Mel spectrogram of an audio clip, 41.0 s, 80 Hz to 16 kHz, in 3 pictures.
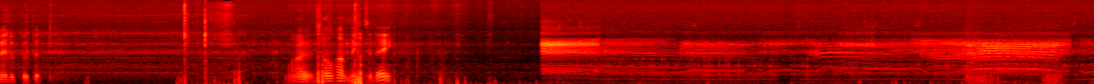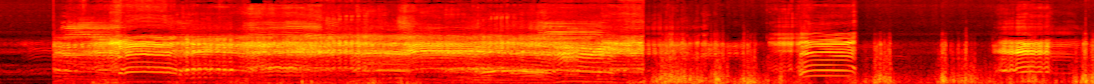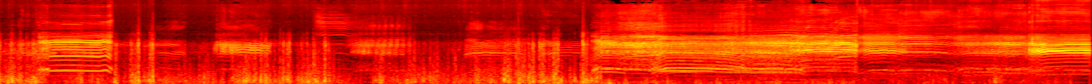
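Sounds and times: sheep bleating: 6.8 - 24.5, 26.1 - 41.0.

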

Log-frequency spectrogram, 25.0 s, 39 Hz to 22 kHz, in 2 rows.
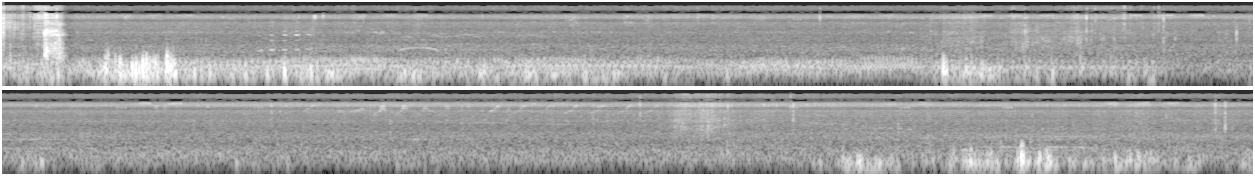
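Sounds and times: insects droning: 0.0 - 25.0
light ticks: 24.6 - 24.9.

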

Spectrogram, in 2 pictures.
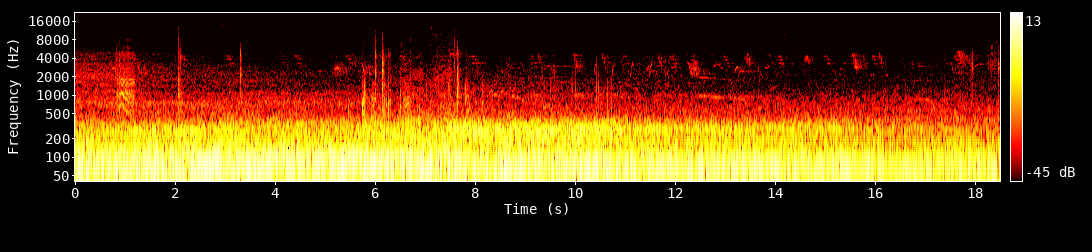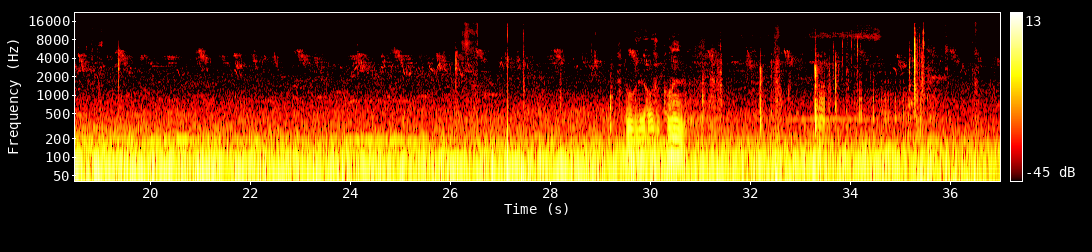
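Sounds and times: low rumble from the sky: 0.0 - 37.0
small birds chirping: 0.1 - 37.0
screen door clicks: 32.2 - 36.0.

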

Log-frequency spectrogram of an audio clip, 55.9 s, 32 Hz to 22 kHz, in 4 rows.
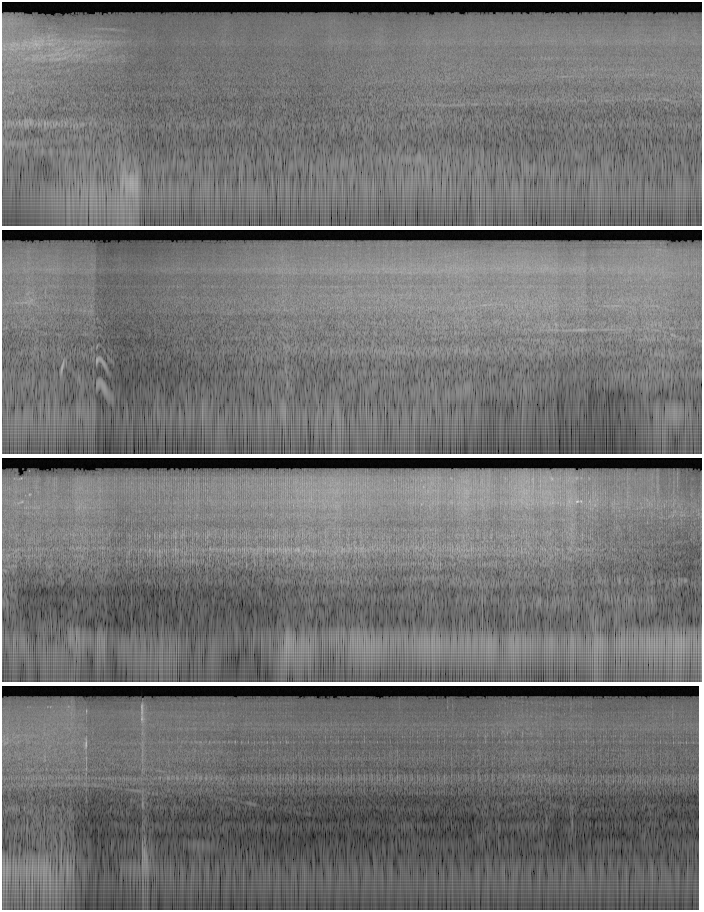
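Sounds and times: vehicle engine running: 0.0 - 55.9.

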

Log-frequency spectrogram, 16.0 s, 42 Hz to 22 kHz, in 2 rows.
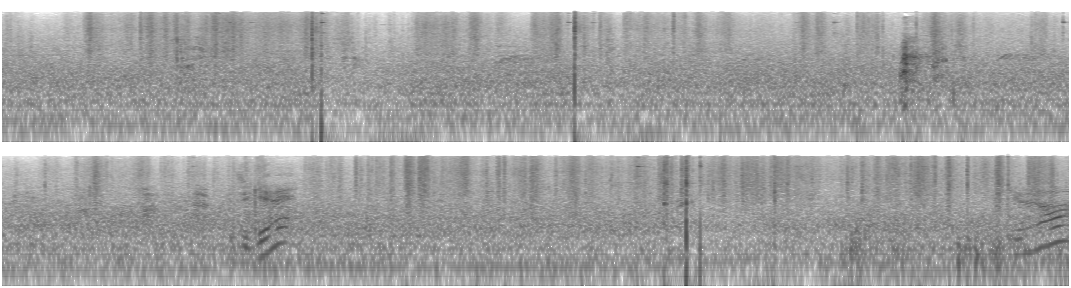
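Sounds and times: dry leaves crunching underfoot: 0.0 - 16.0
twigs rattling: 0.0 - 16.0
branch cracking: 1.0 - 5.4, 10.4 - 16.0.

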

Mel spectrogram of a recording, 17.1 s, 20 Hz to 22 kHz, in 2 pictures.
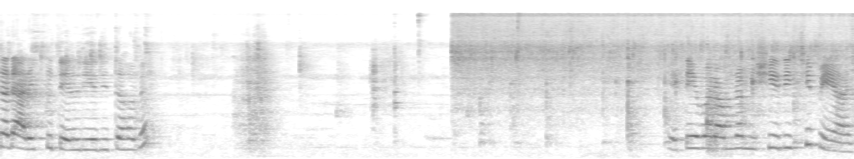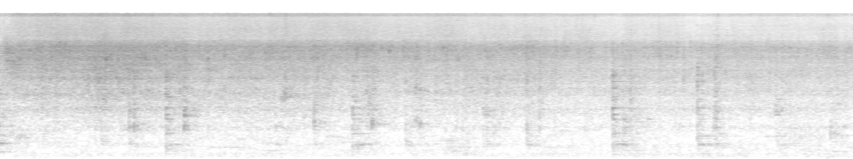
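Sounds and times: onions sizzling in oil: 4.5 - 17.0.

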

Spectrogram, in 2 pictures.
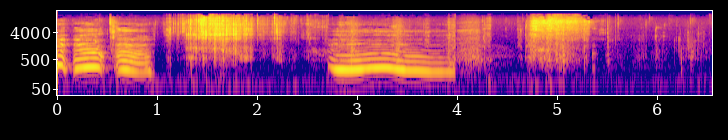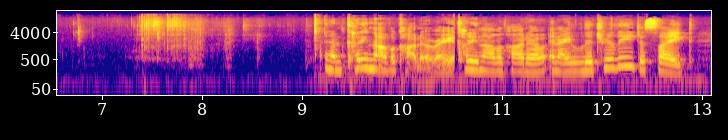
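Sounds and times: woman humming mmm: 0.0 - 1.0, 2.7 - 4.0
crunching and chewing: 1.0 - 8.7.

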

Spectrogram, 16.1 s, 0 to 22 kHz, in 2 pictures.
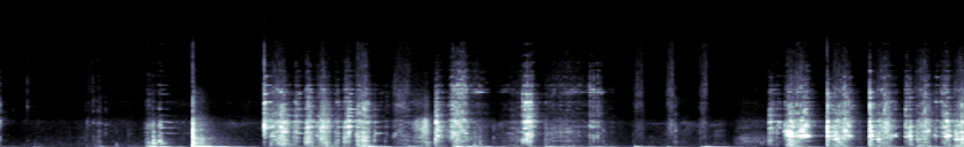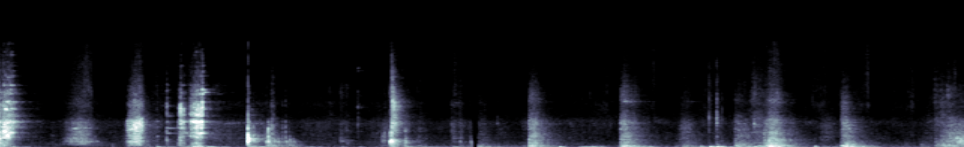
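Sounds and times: hoof rasp scraping: 2.2 - 8.4, 9.1 - 10.0, 13.4 - 16.0.

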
